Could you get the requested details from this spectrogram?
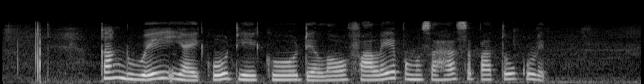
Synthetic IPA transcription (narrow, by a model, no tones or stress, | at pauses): kaŋduweijaikud̪̥i̤eɡ̥o̤ɖɛ̤lɔfalepəŋusaɦasəpat̪ukulɪt̪̚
